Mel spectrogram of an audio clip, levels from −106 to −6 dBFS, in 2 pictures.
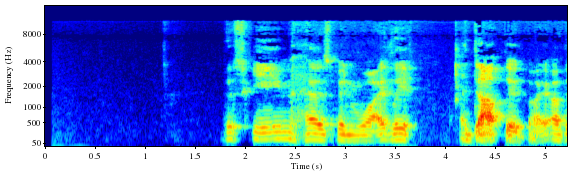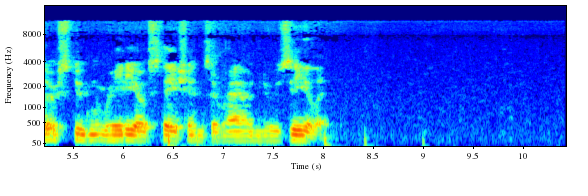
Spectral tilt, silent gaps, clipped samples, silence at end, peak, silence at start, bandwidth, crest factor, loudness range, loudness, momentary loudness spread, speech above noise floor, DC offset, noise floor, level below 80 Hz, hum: -4.5 dB/octave; none; under 0.1%; 2.4 s; -6 dBFS; 1.8 s; 11.5 kHz; 28 dB; 8 LU; -32 LUFS; 15 LU; 51 dB; under 0.1%; -82 dBFS; -64 dBFS; none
